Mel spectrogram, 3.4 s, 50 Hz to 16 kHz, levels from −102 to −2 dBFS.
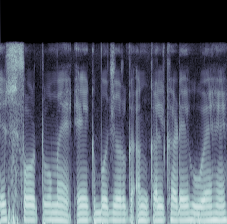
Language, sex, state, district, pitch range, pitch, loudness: Hindi, male, Chhattisgarh, Raigarh, 115-120 Hz, 115 Hz, -18 LUFS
